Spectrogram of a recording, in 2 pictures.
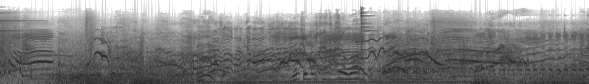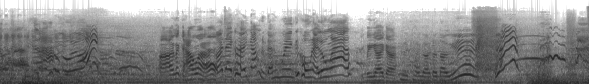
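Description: Children scream and shriek loudly nearby.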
